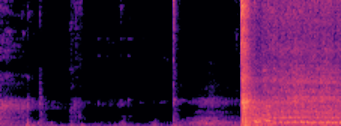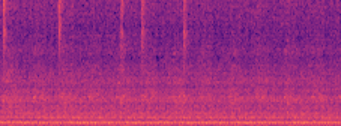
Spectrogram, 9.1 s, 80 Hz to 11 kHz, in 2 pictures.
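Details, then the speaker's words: 1977 Mercury Marquis, Ford 400M V8, compression test on fourth cylinder during tune-up: sudden steady, even cranking churn with regular beat, no skips; reads just under 120 psi (about 118), same as the others, consistent healthy compression. "Oh, just under 120. Same as the last. Good. Pretty consistent."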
